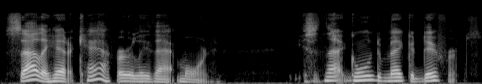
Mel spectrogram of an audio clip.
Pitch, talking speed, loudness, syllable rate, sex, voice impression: 160 Hz, 175 wpm, -21 LUFS, 5.3 syllables/s, female, slightly masculine, adult-like, slightly dark, slightly calm, unique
